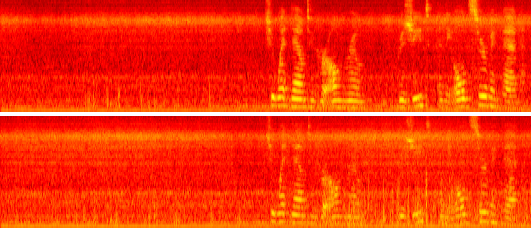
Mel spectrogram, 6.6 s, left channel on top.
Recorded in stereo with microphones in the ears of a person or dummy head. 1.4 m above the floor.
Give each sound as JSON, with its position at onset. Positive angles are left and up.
{"t": 3.3, "sound": "a woman speaking", "side_deg": 70, "distance_m": 4.0}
